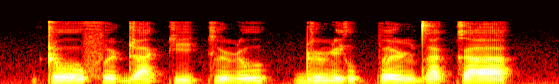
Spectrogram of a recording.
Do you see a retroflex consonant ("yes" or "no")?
yes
